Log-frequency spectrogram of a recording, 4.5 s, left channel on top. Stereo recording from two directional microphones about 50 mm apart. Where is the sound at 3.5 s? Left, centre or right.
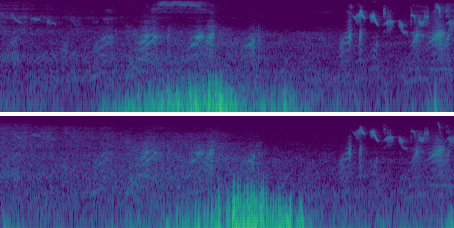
Centre.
